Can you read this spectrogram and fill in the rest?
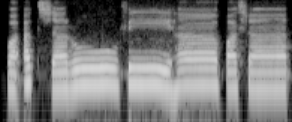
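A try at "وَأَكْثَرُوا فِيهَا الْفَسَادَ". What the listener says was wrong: Pendek mantobi'inya karena ketemu alif lam, ketemu huruf mati. Fa'aksaru fi hal fasad. Pendek. Fa'aktsaru fihal fasad.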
